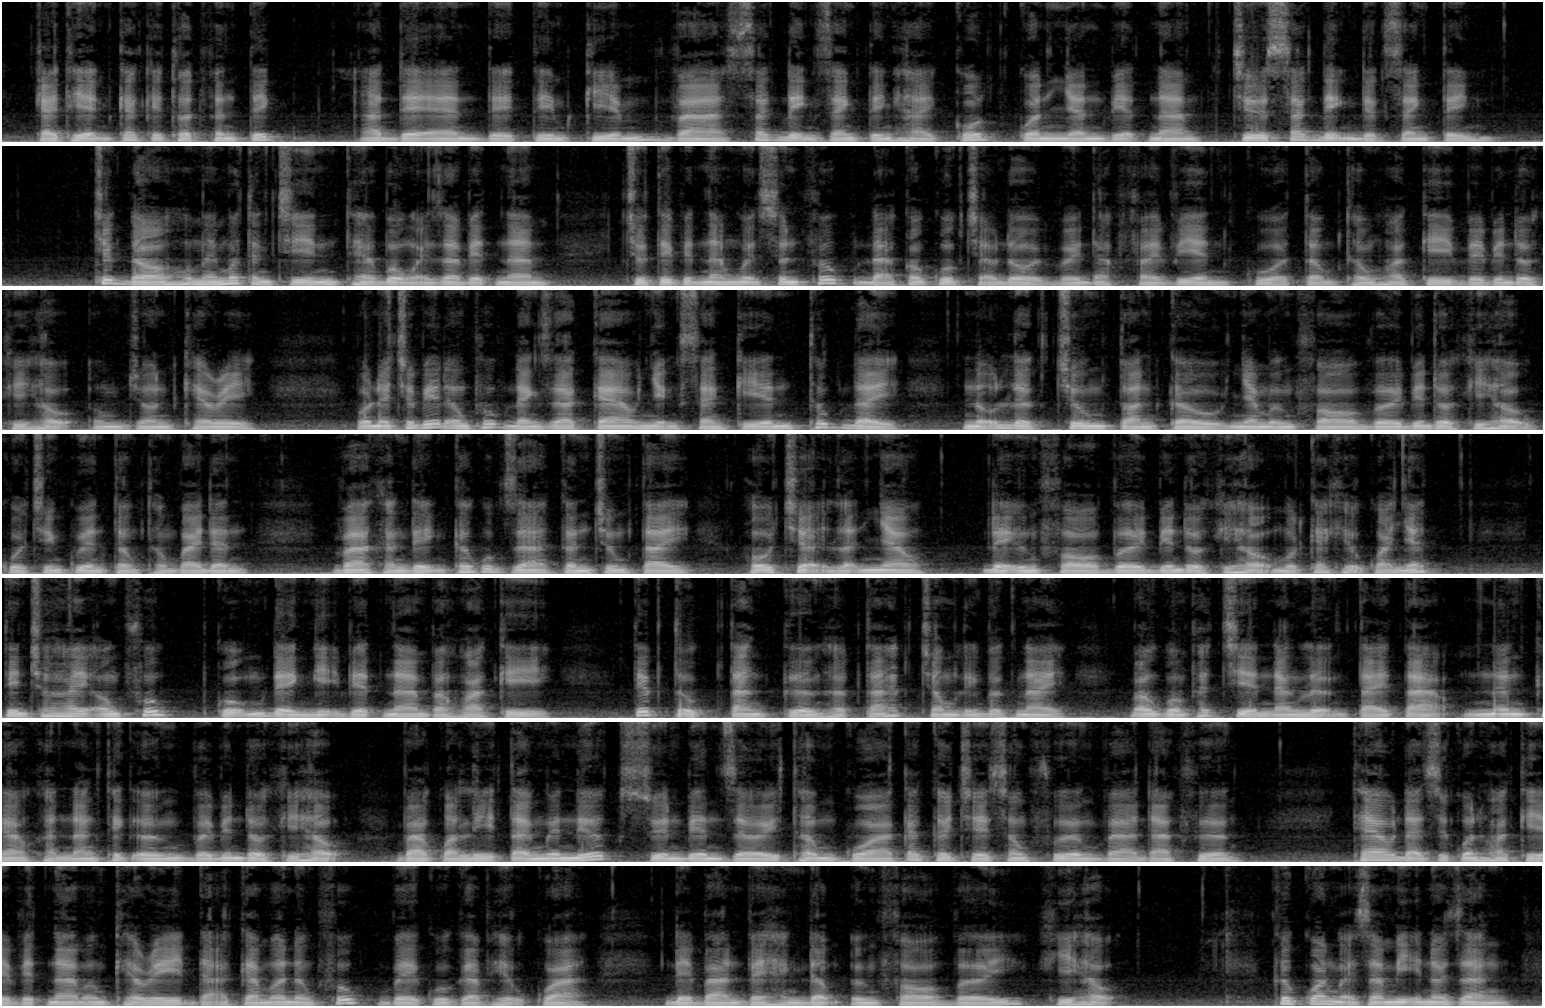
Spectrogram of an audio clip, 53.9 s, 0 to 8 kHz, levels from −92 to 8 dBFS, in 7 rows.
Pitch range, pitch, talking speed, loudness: 105-125 Hz, 115 Hz, 255 wpm, -23 LUFS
